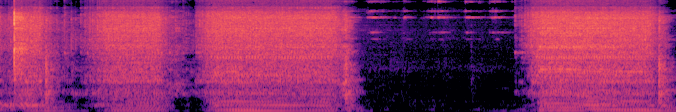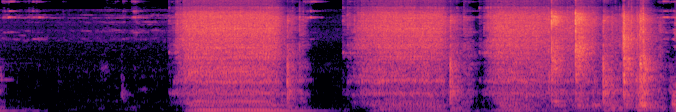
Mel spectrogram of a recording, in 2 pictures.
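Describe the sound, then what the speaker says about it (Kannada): A sewing machine lays a double line of stitching on a pair of pants in several loud, close bursts of rapid whirring, separated by short pauses as the fabric is repositioned. "ಈಗ ಇದ್ರ ಮೇಲೆ ಡಬಲ್ ಸ್ಟಿಚ್ ಹಾಕೋಣ"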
